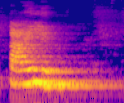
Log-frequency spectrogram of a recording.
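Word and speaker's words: ptyalin: Saliva में salivary amylase है, saliva में सलाइवरी अमाइलेज है, पर कौन सा अमाइलेज है ये हम आज पढ़ेंगे, that is टाइलिन। P silent है, the name of the salivary amylase is टाइलिन।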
